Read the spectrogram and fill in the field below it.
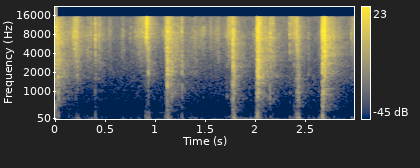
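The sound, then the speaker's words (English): Tarot cards being shuffled: a series of about seven crisp, papery snaps and flutters at an uneven rhythm over a soft rustling bed, with no voices. “May I have some cards, please?”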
